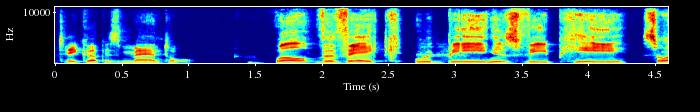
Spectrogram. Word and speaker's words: Vivek: Vivek. It rhymes with cake.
